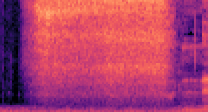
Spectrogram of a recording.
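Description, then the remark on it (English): A voice imitates a snake with one long, loud, sustained hiss lasting well over a second, ending with a brief tonal sound. “Did someone say snake? No, he said snake. Like this. Snake.”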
